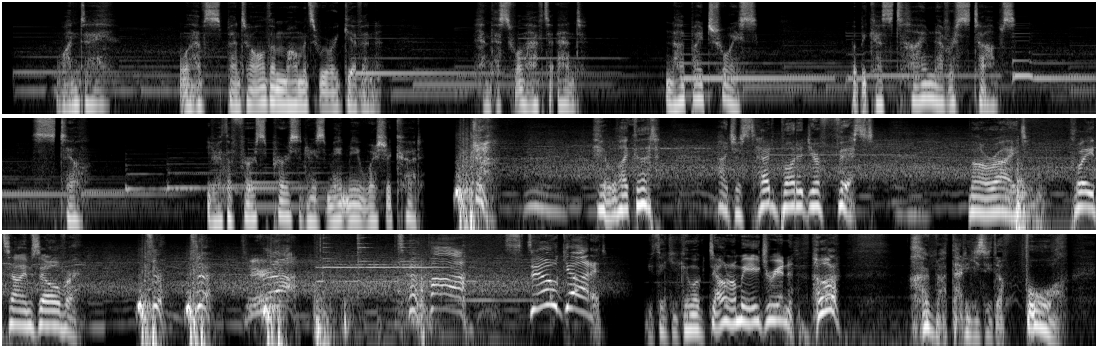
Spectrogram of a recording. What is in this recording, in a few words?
character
